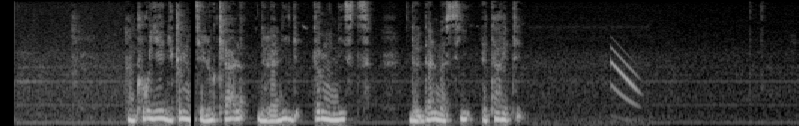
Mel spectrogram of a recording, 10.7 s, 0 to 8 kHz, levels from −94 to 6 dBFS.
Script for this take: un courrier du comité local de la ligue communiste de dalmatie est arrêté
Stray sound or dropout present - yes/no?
yes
